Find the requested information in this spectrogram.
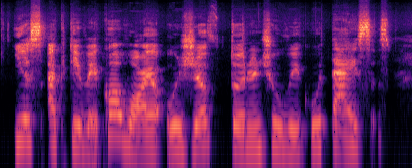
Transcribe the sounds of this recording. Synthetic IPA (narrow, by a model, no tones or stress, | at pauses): jɪsɐkt̪ʲiːʋʲɛɪkoːʋoːjoːʔʊʒʒʲɪft̪ʊɾʲɪnʲt͡ʃʲuːʋɐɪkuːt̪ʲæˑɪsʲɛs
